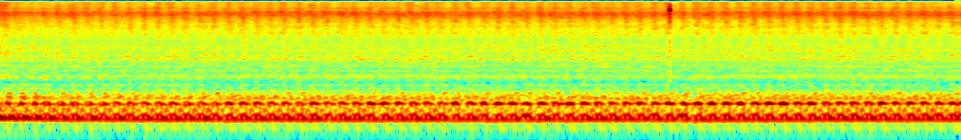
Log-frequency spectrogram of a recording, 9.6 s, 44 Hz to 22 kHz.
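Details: Ford Mustang GT 5.0 V8 that intermittently stalls at idle (owner suspects idle air control motor), just timed; steady even low idle rumble with regular beat, no stumble or dip; fault not appearing, idling normally.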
